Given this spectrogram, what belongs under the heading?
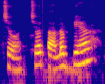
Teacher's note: च तालव्य है लेकिन महाप्राण नहीं है, यह अल्प प्राण है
